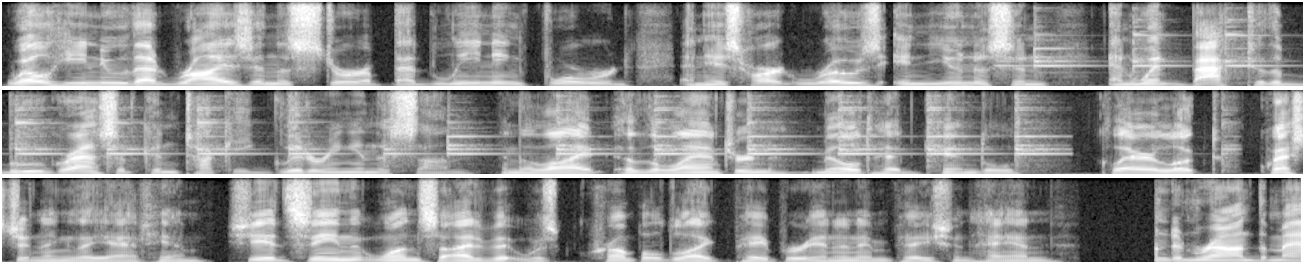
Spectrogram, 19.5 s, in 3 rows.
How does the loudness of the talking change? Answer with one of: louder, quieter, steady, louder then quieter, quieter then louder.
steady.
